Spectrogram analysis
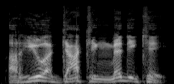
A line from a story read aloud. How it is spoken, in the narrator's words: Kalia snapped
